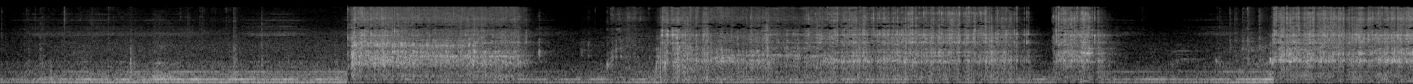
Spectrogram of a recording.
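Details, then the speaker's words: Old cooler water pump, seized rotor freed by light tapping and cleaned both sides, powered on running dry: small motor hums steadily, low even drone, no grinding or stalling; spins normally, water test still needed to confirm. "Friends ఏదో తిరుగుతుంది. అయితే మీరు confirm ఎలా చేయాలంటే ఈ తిరిగినంత మాత్రాన water పోస్తాను confirm లేదు."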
